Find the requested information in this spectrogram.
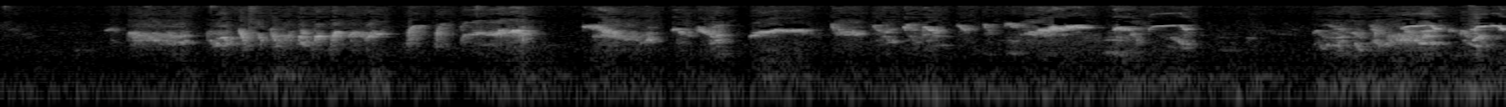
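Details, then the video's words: Canary singing to stimulate other canaries' song: bursts of quick warbled chirps and trills separated by short pauses, over a low background hum. "Canario Cantando. (Ideal para ESTIMULAR canto de canarios)"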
